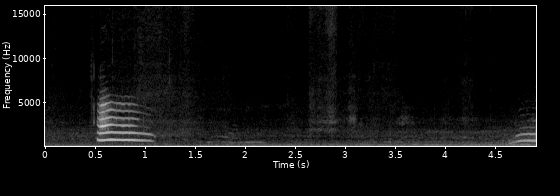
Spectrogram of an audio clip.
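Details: House cat with a loud, bright meow that rises then falls. A faint quiet mew follows, and a rising meow begins at the end over a low background hum.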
